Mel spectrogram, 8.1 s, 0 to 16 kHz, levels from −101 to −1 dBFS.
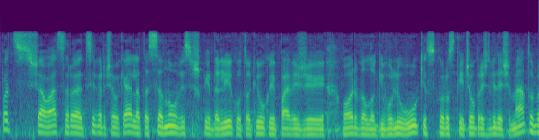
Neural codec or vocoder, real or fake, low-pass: codec, 16 kHz, 4 kbps, FunCodec, trained on Chinese and English, 50 frames a second; fake; 7.2 kHz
